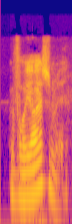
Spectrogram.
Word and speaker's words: voyage: can be said can be pronounced the French way in English so you can say garage or garage but you can't say Voyage because you have to say voyage voyage okay next word begins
